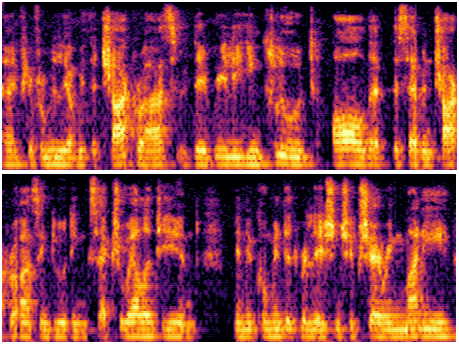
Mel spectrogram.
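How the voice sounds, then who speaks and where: This man has a German accent and a medium pitch, speaking at a moderate pace. His intonation is monotone and flat, and his voice is somewhat breathy. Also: hardly any pauses. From Germany. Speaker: relationship author. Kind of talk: panel discussion.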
